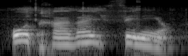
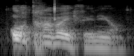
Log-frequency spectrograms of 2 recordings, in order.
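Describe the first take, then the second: First: It is read calmly and plainly. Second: It is shouted in an angry voice.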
